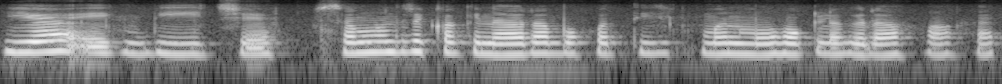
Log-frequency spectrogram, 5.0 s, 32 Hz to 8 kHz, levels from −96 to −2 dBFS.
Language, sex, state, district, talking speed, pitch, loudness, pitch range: Hindi, female, Punjab, Pathankot, 155 wpm, 235 Hz, -18 LUFS, 225-245 Hz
